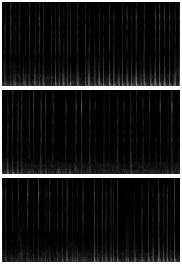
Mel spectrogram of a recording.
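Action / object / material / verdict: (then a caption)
tap / plastic packaging tape roll on cardboard core / plastic tape / none. A full roll of clear Scotch plastic packaging tape on a hollow cardboard core is held in one hand close to the microphone while long decorated nails tap and scratch its outer surface. A steady stream of rapid, short tapping clicks with a dull low thump and bright scratchy edges continues throughout, each tap dying away almost instantly.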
